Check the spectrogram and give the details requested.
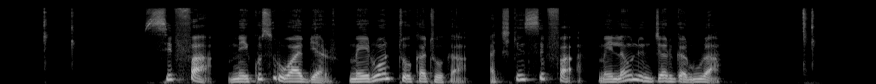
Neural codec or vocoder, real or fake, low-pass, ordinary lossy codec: vocoder, 44.1 kHz, 128 mel bands every 256 samples, BigVGAN v2; fake; 14.4 kHz; none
